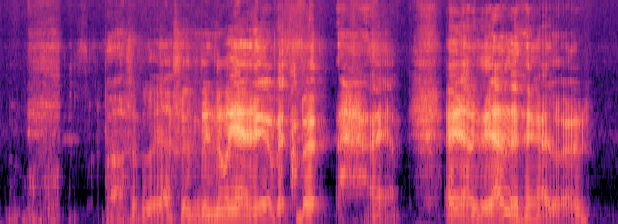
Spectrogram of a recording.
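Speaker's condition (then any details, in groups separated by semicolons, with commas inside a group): Tongue cancer surgery, tongue graft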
